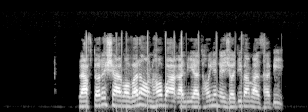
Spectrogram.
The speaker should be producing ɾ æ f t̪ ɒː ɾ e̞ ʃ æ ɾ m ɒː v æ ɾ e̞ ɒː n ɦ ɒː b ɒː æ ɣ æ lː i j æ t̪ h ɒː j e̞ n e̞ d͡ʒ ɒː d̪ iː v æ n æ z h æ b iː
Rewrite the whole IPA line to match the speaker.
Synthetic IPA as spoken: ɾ æ f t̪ ɒː ɾ e̞ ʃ æ ɾ m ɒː v æ ɾ e̞ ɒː n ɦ ɒː b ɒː æ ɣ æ lː i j æ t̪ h ɒː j e̞ n e̞ d͡ʒ ɒː d̪ iː v æ m æ z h æ b iː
